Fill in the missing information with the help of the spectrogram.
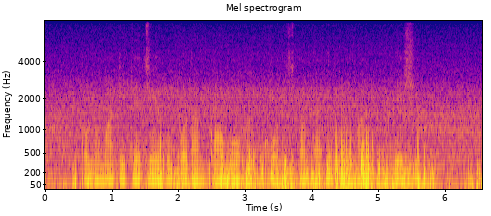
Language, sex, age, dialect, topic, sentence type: Bengali, male, 25-30, Standard Colloquial, agriculture, question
